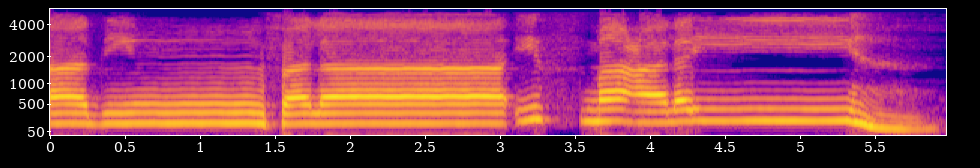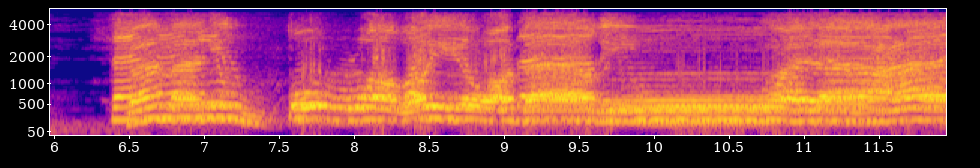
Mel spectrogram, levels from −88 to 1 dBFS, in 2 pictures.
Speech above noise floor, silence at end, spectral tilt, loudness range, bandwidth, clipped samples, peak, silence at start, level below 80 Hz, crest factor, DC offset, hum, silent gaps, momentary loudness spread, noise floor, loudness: 29 dB; 0 s; -8 dB/octave; 4 LU; 5.4 kHz; 0.3%; 0 dBFS; 0 s; -46 dBFS; 8 dB; under 0.1%; none; none; 8 LU; -38 dBFS; -9 LUFS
